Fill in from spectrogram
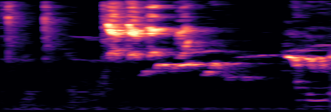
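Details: White-rumped shama delivering a mimicked kapas tembak phrase: a loud harsh chattering burst falling into clear descending whistles, then a rising note at the end, with a low hum throughout.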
